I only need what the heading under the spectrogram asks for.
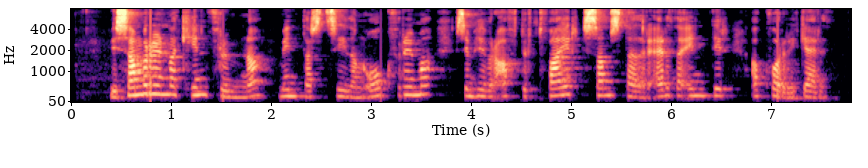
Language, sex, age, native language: Icelandic, female, 50-59, Icelandic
